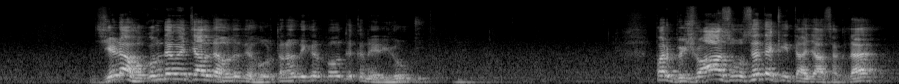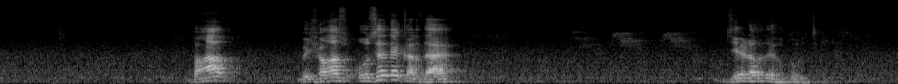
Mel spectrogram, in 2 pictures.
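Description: An elderly man speaks calmly and close by, in bursts with pauses.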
